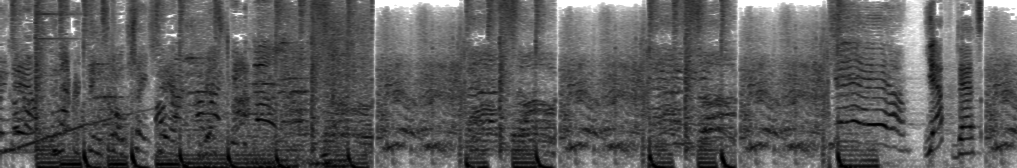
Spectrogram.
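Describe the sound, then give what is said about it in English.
A live studio audience cheering and shouting in loud, rowdy bursts with short gaps between them, mixed with voices. “That's so TFC was taped in front of a live studio audience.”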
